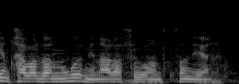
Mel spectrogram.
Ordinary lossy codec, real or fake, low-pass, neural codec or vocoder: MP3, 32 kbps; real; 5.4 kHz; none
